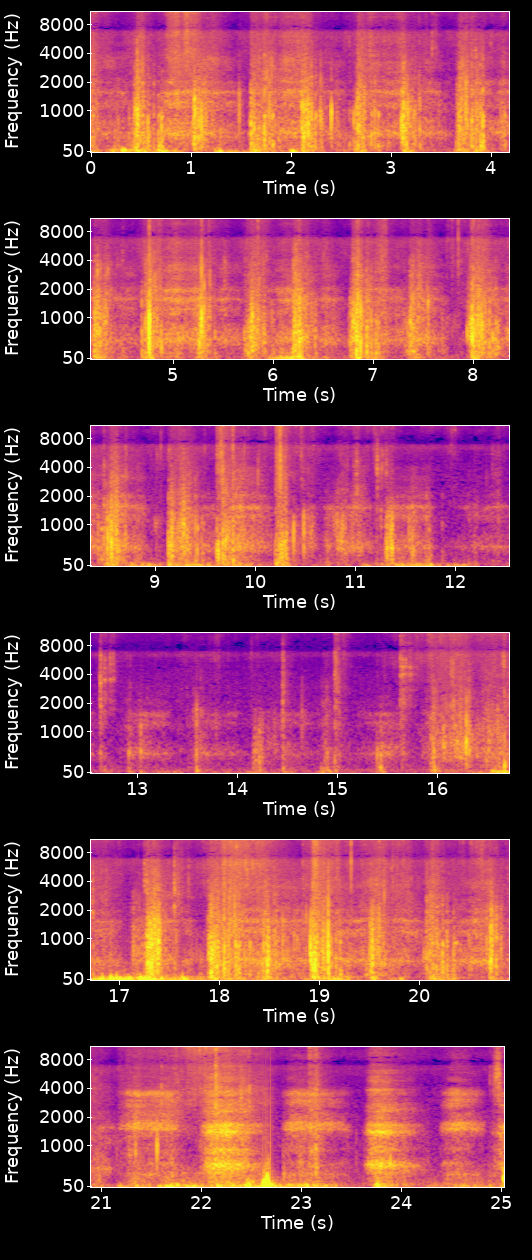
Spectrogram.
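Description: Footsteps crunch on a dry dirt trail.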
